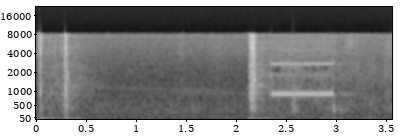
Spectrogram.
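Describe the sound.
A phone being dialed to check messages: a couple of sharp clicks, a pause, another click, then one steady, bright electronic beep held for about half a second.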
